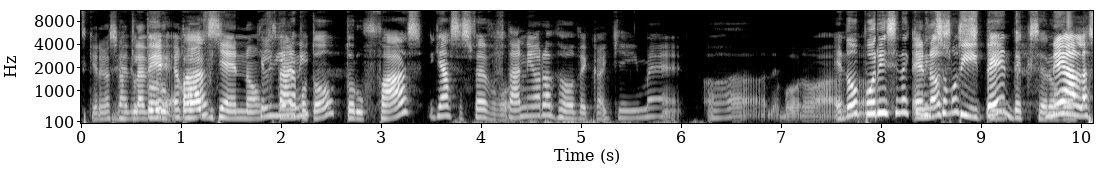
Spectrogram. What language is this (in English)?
Greek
